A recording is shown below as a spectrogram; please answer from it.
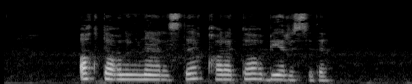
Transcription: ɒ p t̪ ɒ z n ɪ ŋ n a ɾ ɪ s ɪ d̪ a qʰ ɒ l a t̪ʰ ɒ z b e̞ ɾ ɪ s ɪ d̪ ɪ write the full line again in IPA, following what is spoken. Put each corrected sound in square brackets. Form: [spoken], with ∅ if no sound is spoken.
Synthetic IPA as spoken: ɒ [q] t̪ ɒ [ʁ] n ɪ ŋ n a ɾ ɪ s ɪ d̪ a qʰ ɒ [ɾ] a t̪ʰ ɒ [ʁ] b e̞ ɾ ɪ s ɪ d̪ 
